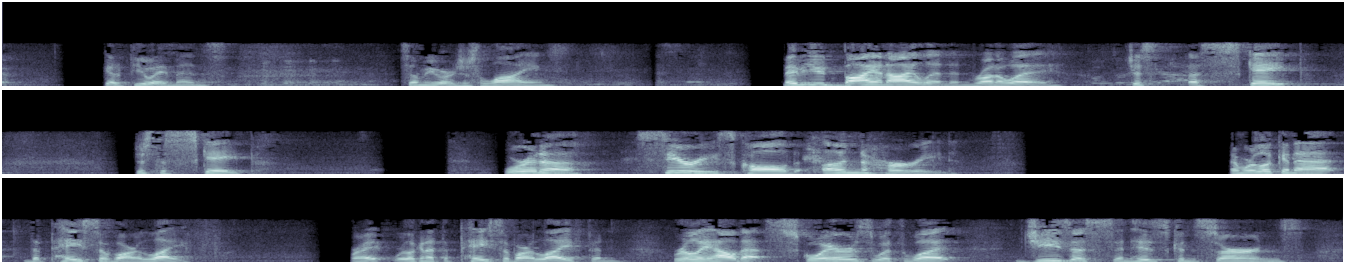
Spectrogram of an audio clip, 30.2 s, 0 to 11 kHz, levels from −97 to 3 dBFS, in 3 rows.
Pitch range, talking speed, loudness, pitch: 150-185 Hz, 115 wpm, -20 LUFS, 170 Hz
